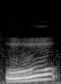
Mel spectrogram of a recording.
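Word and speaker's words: 五: And I would put 5 fingers up, and in Chinese, 5 is pronounced "oo," and I would say "oo."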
